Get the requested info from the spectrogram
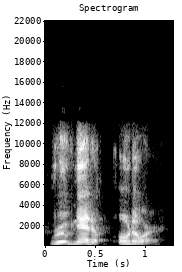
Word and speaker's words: Rougned Odor: And the reason I brought this up is recently the Yankees traded for, and I'm going to butcher his name, Roned Odor. – Rougned Odor.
